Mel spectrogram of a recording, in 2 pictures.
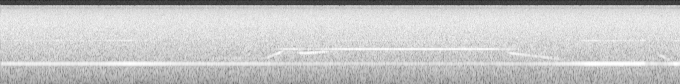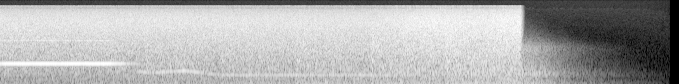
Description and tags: Video Distortion
Distorted white noise.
